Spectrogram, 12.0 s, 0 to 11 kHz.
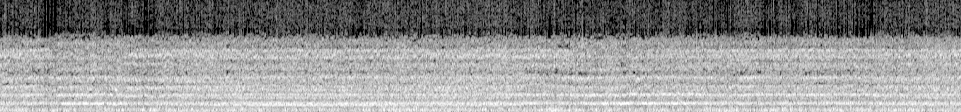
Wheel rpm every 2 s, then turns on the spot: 220, 210, 210, 220, 230, 220.
none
